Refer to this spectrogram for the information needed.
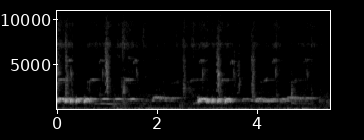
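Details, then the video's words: Local zebra dove lure song for drawing other doves into song: two bursts of fast rolling, trilled cooing with steadier held notes between, over a low rumbling background hum and faint clicks. "Pancingan Perkutut Lokal"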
